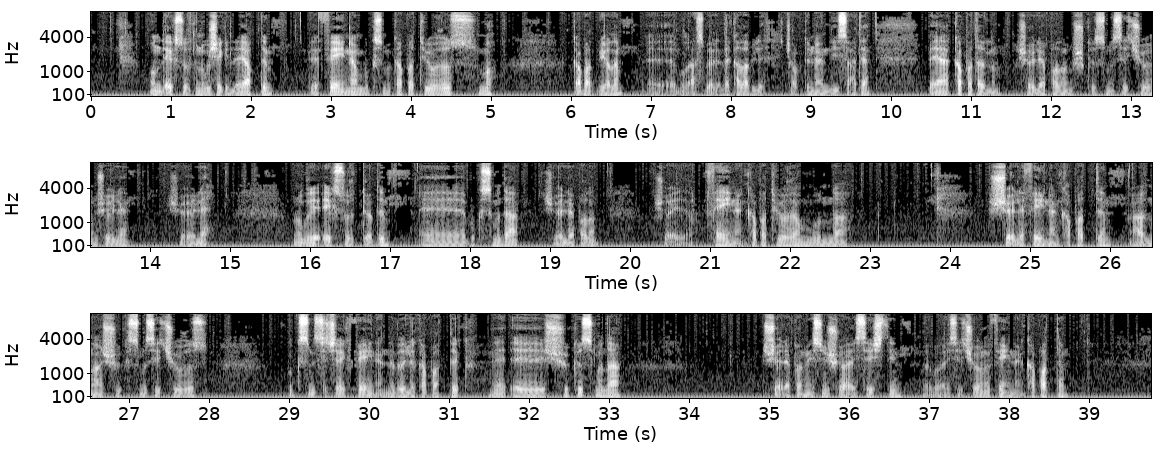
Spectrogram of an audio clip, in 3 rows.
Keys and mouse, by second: 2.9 f, 4.5 ctrl+z, 7.7 Tab, 9.3 Tab, 15.9 e, 20.9 f, 24.7 f, 29.5 f, 33.2-37.5 right drag, 37.5 f.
